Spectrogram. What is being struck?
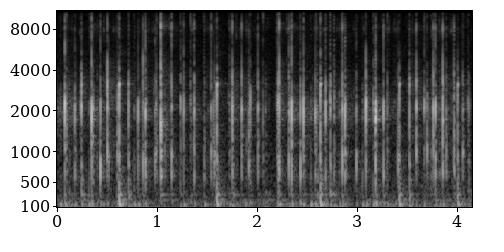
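Mechanical keyboard with plastic keycaps.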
